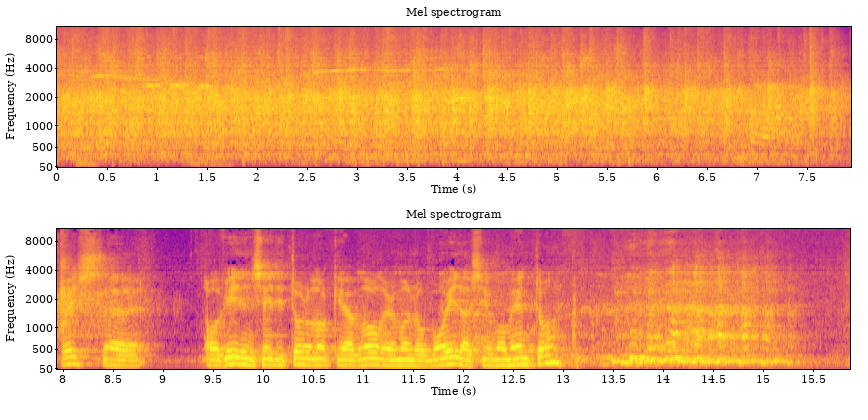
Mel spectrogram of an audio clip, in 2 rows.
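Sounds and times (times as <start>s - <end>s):
audience applause welcoming a guest speaker: 0.0s - 8.3s
speech: 8.0s - 13.9s
laughter: 13.2s - 15.5s.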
